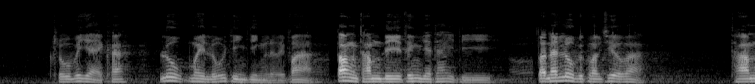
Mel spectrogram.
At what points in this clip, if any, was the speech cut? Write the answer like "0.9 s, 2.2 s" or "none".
3.3 s, 5.3 s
